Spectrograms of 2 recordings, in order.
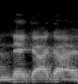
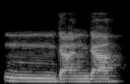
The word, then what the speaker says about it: nganga: That's why it's not negaga, it's nganga, to cackle, to quack,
